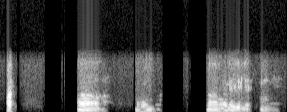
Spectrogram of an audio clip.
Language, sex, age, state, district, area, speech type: Malayalam, male, 60+, Kerala, Idukki, rural, conversation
